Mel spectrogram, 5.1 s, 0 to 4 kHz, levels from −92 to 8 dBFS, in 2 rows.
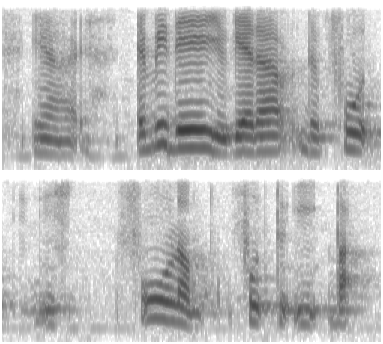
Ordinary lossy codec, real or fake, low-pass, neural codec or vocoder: none; fake; 3.6 kHz; vocoder, 44.1 kHz, 128 mel bands every 256 samples, BigVGAN v2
